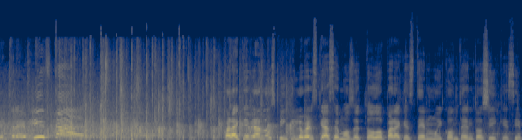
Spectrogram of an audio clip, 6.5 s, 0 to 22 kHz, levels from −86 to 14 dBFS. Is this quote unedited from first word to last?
yes; 0 cuts

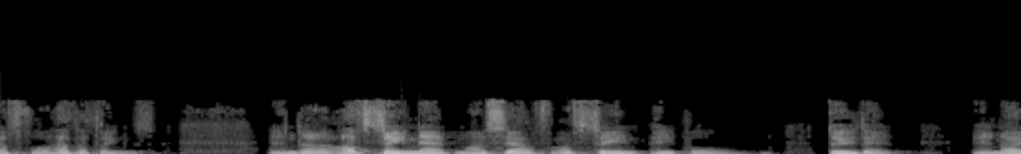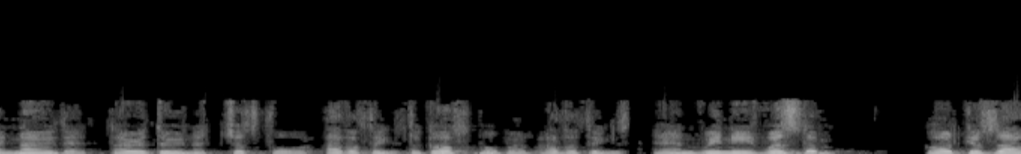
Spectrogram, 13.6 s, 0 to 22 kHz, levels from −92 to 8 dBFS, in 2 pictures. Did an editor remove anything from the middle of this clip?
yes; 2 cuts; at 9.5 s, 11.0 s

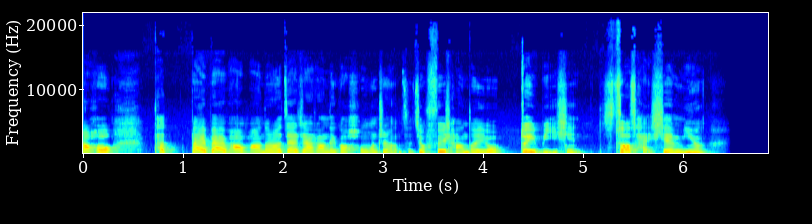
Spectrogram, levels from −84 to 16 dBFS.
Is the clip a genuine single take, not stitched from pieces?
yes; 0 cuts

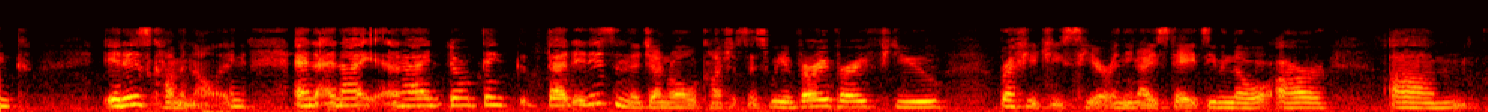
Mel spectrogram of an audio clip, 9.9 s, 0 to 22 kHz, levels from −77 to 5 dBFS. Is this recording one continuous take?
no; 1 cut; at 1.5 s

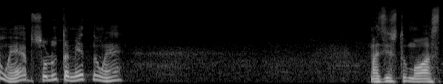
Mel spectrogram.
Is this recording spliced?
no; 0 cuts

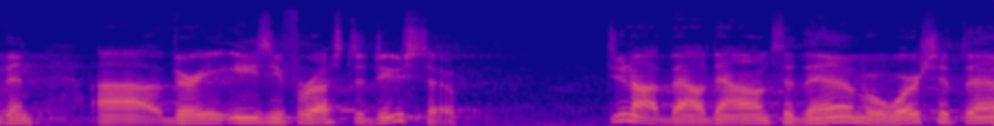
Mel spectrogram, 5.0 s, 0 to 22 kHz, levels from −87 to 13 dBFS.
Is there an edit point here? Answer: yes; 1 cut; at 2.9 s

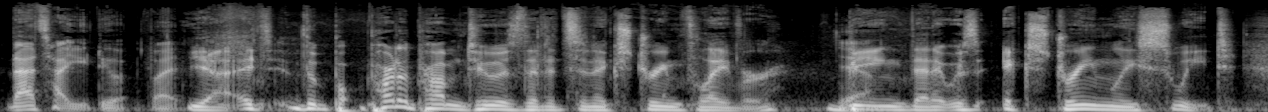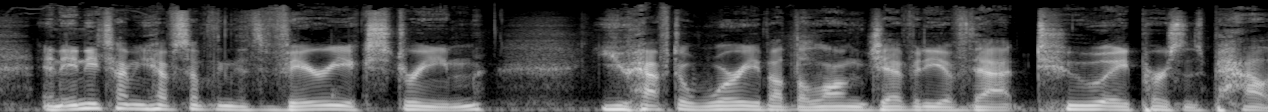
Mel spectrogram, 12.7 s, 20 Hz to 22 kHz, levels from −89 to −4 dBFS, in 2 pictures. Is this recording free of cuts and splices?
yes; 0 cuts

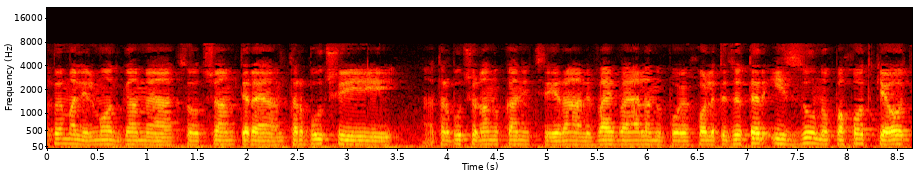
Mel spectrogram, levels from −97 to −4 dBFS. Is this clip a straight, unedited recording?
yes; 0 cuts

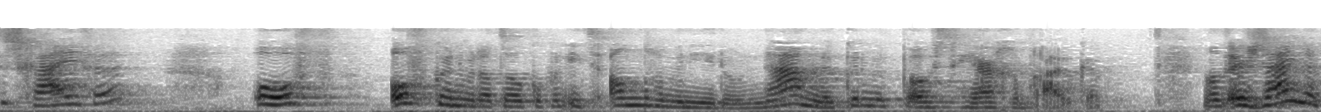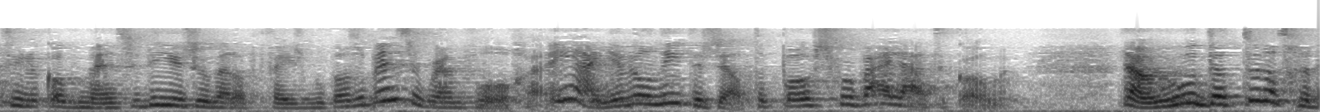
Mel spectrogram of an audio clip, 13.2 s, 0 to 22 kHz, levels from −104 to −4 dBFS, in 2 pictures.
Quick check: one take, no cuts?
no; 1 cut; at 1.9 s

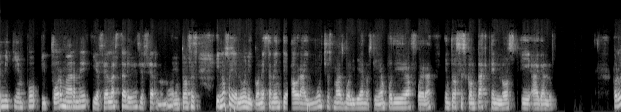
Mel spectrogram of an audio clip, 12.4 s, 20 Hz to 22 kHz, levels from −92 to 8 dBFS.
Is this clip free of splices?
no; 2 cuts; at 3.4 s, 5.7 s

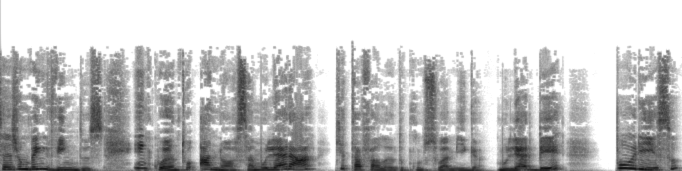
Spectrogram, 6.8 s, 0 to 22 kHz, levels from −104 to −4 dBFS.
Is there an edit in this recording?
no; 0 cuts

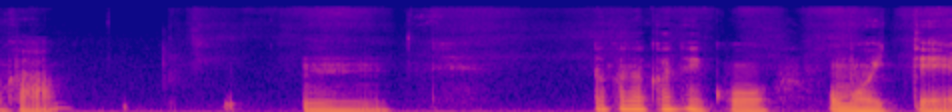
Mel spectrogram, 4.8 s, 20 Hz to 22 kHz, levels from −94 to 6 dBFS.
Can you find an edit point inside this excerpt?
no; 0 cuts

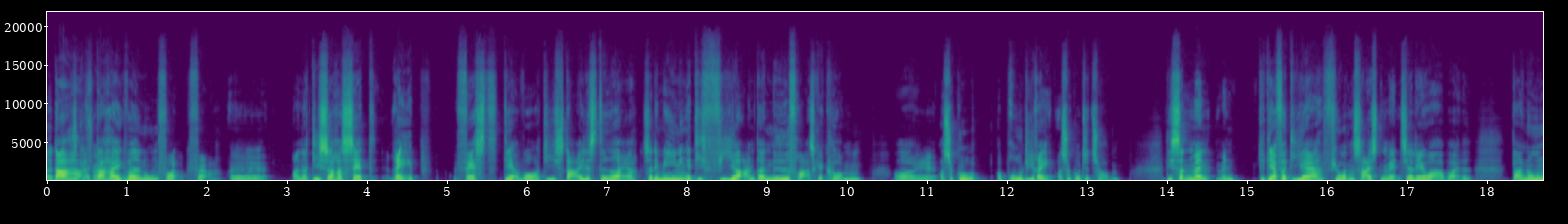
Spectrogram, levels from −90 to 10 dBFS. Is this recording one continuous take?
no; 1 cut; at 7.4 s

